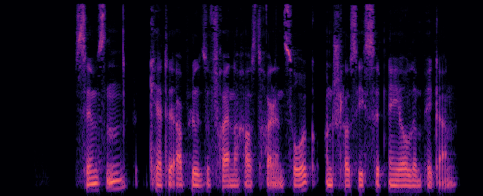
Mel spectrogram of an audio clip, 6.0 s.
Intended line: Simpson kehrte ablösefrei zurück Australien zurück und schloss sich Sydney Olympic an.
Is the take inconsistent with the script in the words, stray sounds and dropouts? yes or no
yes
